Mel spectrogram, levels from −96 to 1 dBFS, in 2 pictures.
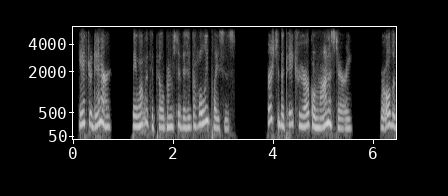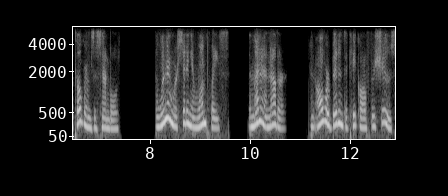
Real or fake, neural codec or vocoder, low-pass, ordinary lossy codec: fake; codec, 44.1 kHz, 2.6 kbps, DAC; 5.4 kHz; Opus, 16 kbps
